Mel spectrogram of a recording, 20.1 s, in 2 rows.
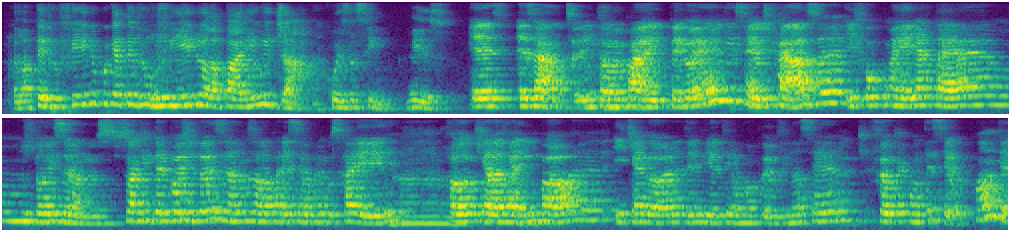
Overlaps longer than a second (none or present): none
